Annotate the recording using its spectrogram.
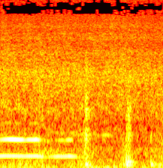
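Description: A short steady low hum for about the first second, then a couple of soft taps as a plastic hair-dye tube and bottle are handled, over a steady background hiss.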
